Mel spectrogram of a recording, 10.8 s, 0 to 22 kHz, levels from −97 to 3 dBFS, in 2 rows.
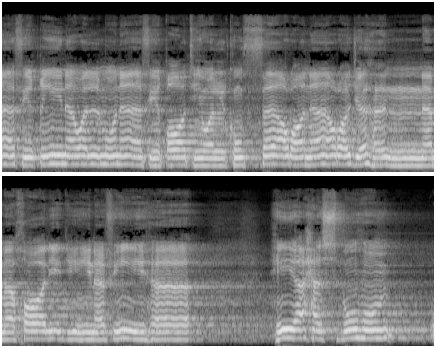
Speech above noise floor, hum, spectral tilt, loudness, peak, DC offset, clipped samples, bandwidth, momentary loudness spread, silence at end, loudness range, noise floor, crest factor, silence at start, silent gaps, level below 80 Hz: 21 dB; none; -4.5 dB/octave; -15 LUFS; -2 dBFS; under 0.1%; under 0.1%; 16 kHz; 6 LU; 0 s; 2 LU; -36 dBFS; 14 dB; 0 s; none; -66 dBFS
